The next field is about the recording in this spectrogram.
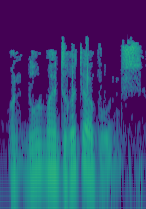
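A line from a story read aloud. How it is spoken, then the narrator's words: Plain. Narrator (German): sagte Jesus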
